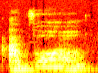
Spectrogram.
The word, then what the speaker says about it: avó: O agudo representa o som aberto como aó, não é? E o circunflexo representa o som fechado, como é o caso do avô. Olha lá, avó.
